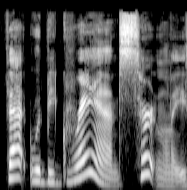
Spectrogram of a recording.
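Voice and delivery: mildly musing, starting high; thoughtful. A narrator's reading. Alice considering the Hatter's idea, thoughtful. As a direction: weigh it up as you speak. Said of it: "said Alice thoughtfully".

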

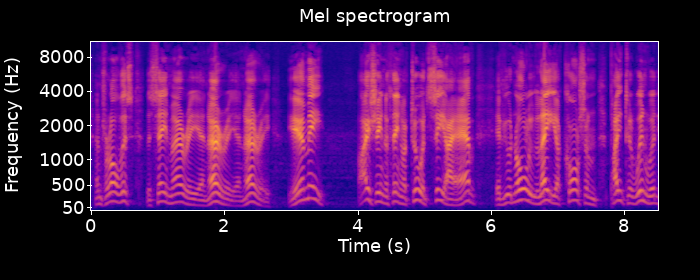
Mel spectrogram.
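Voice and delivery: high, loud, scornful tirade; haranguing pirate leader. A narrator's reading. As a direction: lecture the crew with loud contempt. Silver's harangue continues.

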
